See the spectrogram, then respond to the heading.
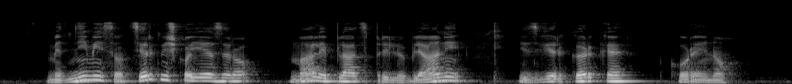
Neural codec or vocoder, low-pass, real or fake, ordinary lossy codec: none; 7.2 kHz; real; none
